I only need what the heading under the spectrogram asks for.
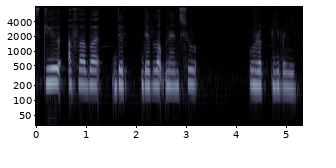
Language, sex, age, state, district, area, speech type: Manipuri, female, 18-30, Manipur, Senapati, rural, spontaneous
